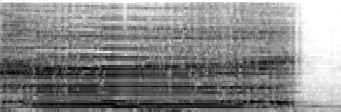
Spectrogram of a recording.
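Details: A lamb answers a call with a long, drawn-out bleat of about three seconds, strongly harmonic and wavering slightly in pitch before fading out; a continuous musical tone runs beneath it.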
